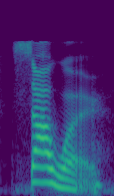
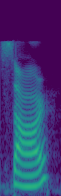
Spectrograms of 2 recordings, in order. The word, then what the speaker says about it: sour: Let's start our pronunciation practice of this class. The first word of today is sour. Sour. It's not sour, it's sour.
